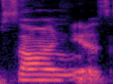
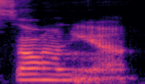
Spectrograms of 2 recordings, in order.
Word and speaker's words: Sonya: in noticed in already pronouncing her name as Sonia um which is sometimes like you know the Latin kind of Hispanic you know way and then there's the other way of Sonia so um you know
